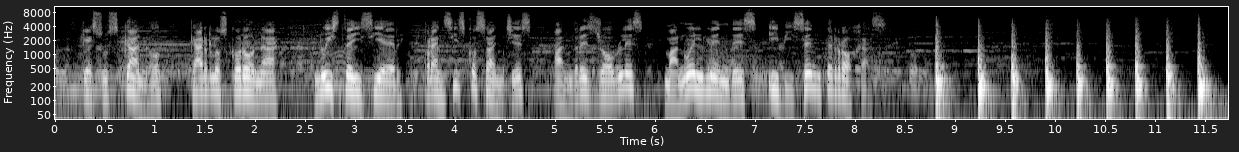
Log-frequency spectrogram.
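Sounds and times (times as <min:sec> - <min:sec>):
speech: 0:00.1 - 0:08.4
heavy blows pounding on the door of a house: 0:08.8 - 0:11.7.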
